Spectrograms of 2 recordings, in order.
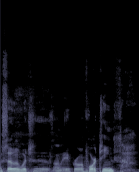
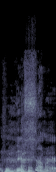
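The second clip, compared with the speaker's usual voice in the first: slow, drawn-out trailer announcer; movie trailer voice; much slower than usual. Pretend. Co-host teasing the voice actor, mock movie trailer voice. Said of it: "[name]'s voice acting again".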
